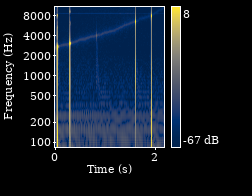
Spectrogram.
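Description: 1978 Serge Paperface modular synthesizer playing short pitched pings, two near the start and two near the end, joined by a faint thin tone that glides steadily upward; each ping is higher than the last, rising with the glide as a frequency knob is turned.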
